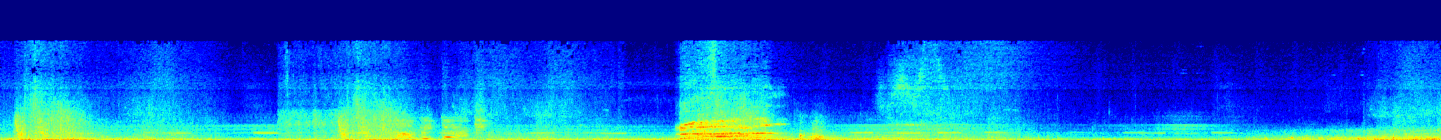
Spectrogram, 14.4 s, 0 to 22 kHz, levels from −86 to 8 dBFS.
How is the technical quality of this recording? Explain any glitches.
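No glitches turn up anywhere in the recording. There are no dropouts, clicks or sudden level changes to explain.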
